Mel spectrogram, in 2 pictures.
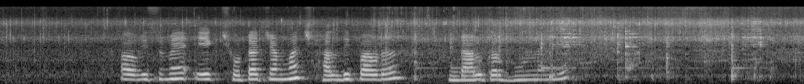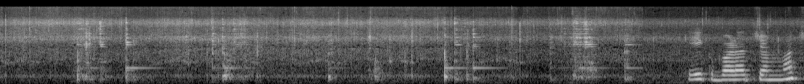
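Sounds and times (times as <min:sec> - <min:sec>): vegetables sizzling in hot oil: 0:00.0 - 0:16.0
metal ladle scraping pot: 0:04.0 - 0:04.5, 0:05.2 - 0:14.6.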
